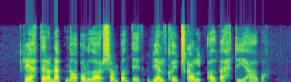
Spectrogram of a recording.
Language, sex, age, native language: Icelandic, female, 17, Icelandic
